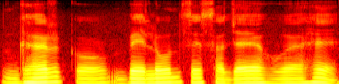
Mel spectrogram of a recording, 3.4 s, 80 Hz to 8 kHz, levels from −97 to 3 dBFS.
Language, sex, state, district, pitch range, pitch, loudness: Hindi, male, Arunachal Pradesh, Longding, 105-120 Hz, 110 Hz, -17 LUFS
